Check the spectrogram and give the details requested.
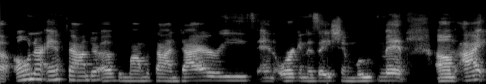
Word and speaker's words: Momathon: She is the owner and founder of Momathon. I pronounced it right, Momathon?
